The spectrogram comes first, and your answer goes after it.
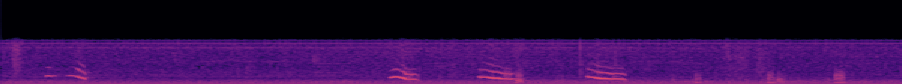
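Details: Anatolian Shepherd Dog puppies, twelve days old, eyes starting to open as they explore the whelping box. Thin, falling whimpers repeat about once a second, each sliding downward, over a steady low indoor hum.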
